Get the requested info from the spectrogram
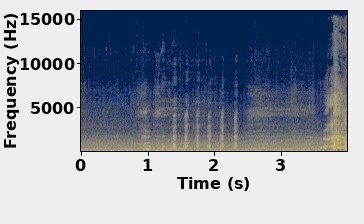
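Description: Steady low rumble of a car's engine and tyres heard inside the moving car's cabin. About a second in, a short run of quick breathy laugh pulses.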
